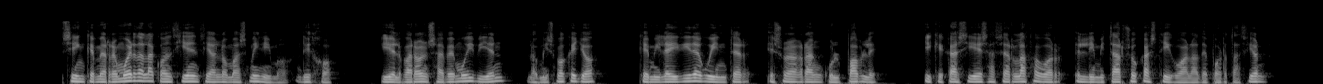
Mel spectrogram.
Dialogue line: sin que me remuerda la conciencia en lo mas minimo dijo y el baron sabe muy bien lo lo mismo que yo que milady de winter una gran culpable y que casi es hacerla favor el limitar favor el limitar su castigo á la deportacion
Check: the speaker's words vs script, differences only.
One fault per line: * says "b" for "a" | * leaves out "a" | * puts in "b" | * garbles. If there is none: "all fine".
* leaves out "lo"
* puts in "es"
* leaves out "favor el limitar"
